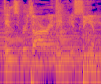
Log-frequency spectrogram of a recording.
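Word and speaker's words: tsar: with a silent B and then Zar yeah it's a like a Russian Zar you everybody knows Apple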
